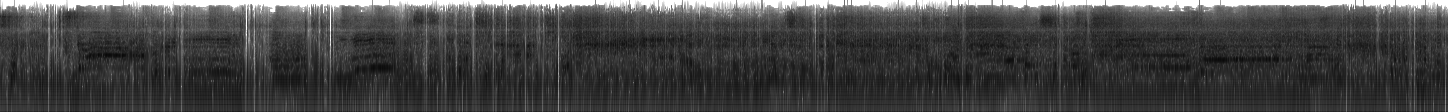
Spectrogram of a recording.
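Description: Loud live post-hardcore band: distorted electric guitars and drums, with a vocalist singing over them.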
